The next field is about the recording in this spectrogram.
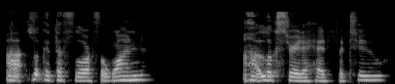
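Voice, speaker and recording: Calm older woman guiding tapping. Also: mid-range voice, breathy edge. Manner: slow, calm, repeats phrases for client to echo. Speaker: EFT tapping practitioner. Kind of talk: guided therapy session. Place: home office. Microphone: video call.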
